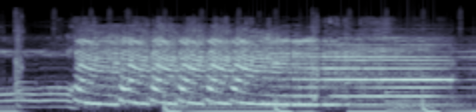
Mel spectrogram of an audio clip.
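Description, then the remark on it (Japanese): A loud, blaring air horn sound effect, set off by the show's host himself, fires in rapid repeated blasts, bright and brassy with a descending pitch sweep, ringing alone without any talking. “これは自分で僕が鳴らしてますからね、大丈夫 いやでもめっちゃいいよねエア ホンいやもう大好き大好きクラブといえば MC といえばって感じだよね”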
